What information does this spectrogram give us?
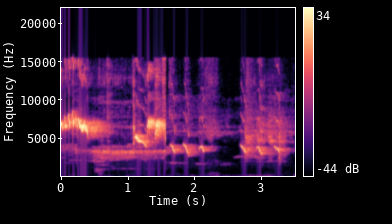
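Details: Common iora singing gacor: a high trill giving way to lower drawn-out whistled notes and short rising-falling phrases, over a steady low hum.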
